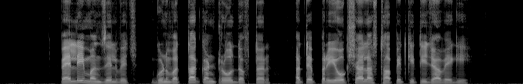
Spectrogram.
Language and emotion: Punjabi, neutral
